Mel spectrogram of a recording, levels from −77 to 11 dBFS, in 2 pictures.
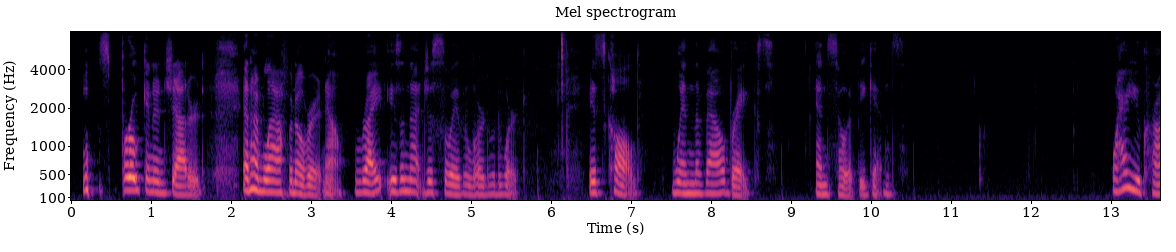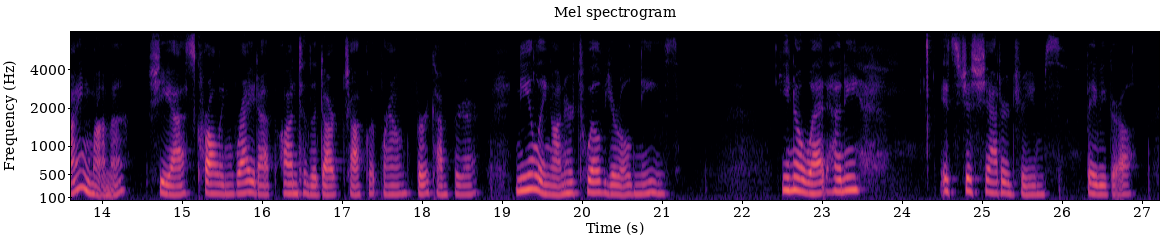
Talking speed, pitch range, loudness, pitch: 140 wpm, 160-200 Hz, -26 LUFS, 180 Hz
